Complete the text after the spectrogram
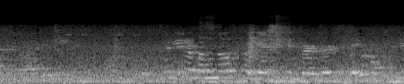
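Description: Men and women chatter in a busy, echoing room.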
